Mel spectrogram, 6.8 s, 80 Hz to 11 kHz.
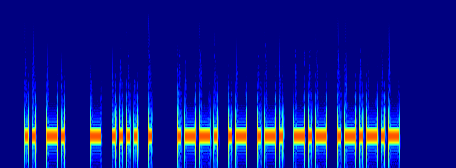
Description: Morse code, heard as a keyed tone, about 22 wpm, 700 Hz. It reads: IN THE PARK.
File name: practice / 22wpm / Sentences with 2-Word Phrases - 22wpm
